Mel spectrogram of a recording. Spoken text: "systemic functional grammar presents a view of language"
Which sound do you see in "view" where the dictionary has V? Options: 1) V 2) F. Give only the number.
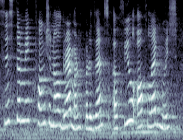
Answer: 2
